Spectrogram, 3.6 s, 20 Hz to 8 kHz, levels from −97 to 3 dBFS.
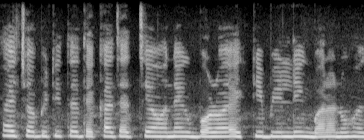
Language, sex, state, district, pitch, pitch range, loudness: Bengali, female, Assam, Hailakandi, 245 Hz, 240-260 Hz, -15 LUFS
